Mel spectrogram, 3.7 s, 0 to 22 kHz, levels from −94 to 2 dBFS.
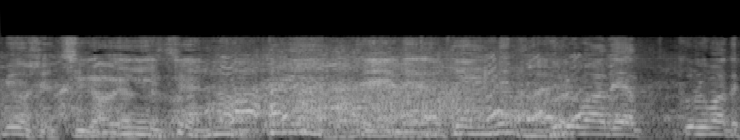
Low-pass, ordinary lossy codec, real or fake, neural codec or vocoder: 7.2 kHz; none; fake; vocoder, 24 kHz, 100 mel bands, Vocos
